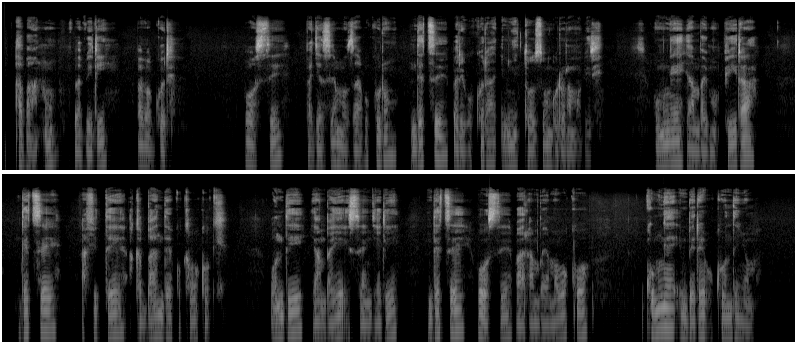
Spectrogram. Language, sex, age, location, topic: Kinyarwanda, male, 18-24, Huye, health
